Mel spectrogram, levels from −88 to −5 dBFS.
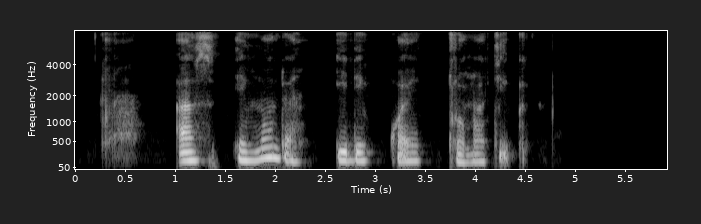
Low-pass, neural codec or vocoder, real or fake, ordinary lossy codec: none; codec, 16 kHz, 8 kbps, FunCodec, trained on LibriTTS, 25 frames a second; fake; none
